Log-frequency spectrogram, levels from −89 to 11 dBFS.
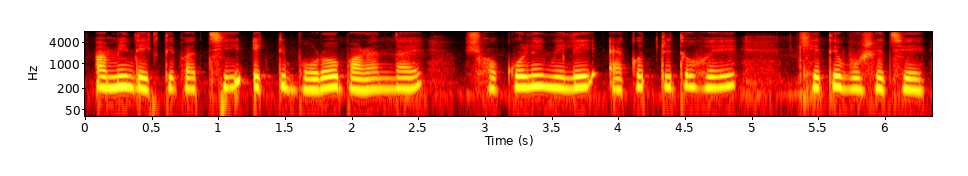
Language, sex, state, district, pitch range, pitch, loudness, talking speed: Bengali, female, West Bengal, Cooch Behar, 195-220 Hz, 210 Hz, -18 LUFS, 115 wpm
